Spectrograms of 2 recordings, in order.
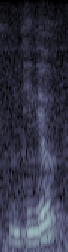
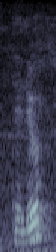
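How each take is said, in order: Both takes have the same delivery.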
